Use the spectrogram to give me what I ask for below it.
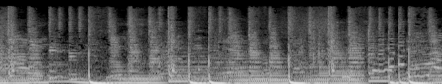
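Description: No technical fault can be heard anywhere in the audio.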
